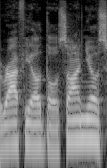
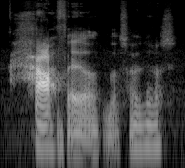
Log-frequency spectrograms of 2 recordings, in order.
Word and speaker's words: Rafael Dos Anjos: I didn't pronounce the hard R like Rafael the Ninja Turtle, did I?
